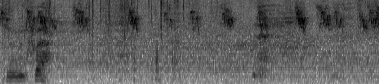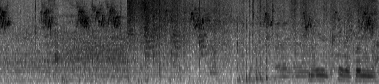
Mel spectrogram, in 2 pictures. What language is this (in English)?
Hungarian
